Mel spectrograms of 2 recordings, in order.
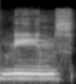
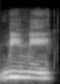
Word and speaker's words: memes: I remember when they came out with memes, I pronounced it Mimi.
